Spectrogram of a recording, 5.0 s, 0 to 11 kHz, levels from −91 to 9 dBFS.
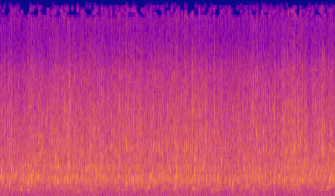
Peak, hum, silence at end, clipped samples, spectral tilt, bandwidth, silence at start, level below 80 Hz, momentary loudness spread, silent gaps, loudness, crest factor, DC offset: -4 dBFS; none; 0 s; under 0.1%; -0.5 dB/octave; 11 kHz; 0 s; -52 dBFS; 2 LU; none; -20 LUFS; 18 dB; under 0.1%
